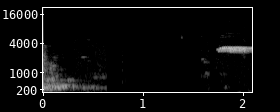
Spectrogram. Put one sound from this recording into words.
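A man talks quietly.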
